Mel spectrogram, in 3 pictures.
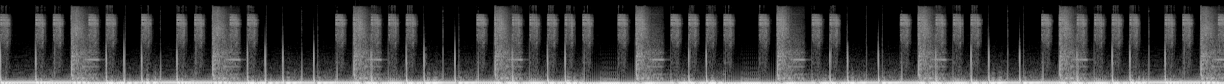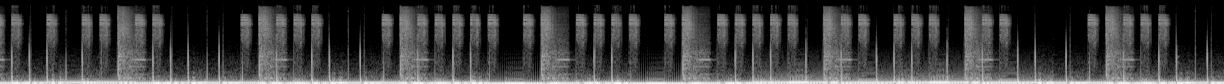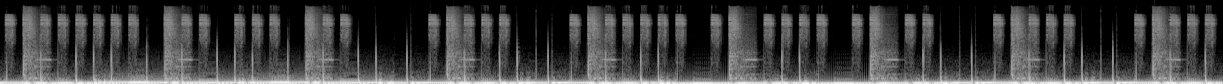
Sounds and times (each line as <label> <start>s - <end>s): bass 0.0s - 36.7s
drums 0.0s - 36.7s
